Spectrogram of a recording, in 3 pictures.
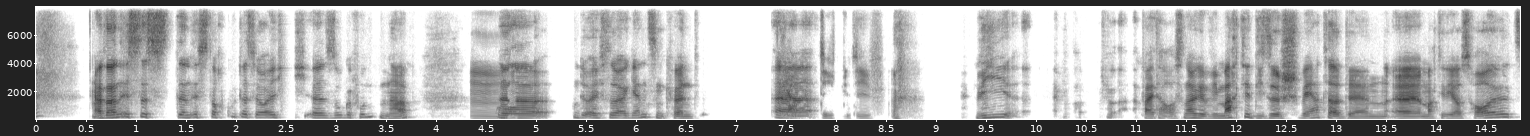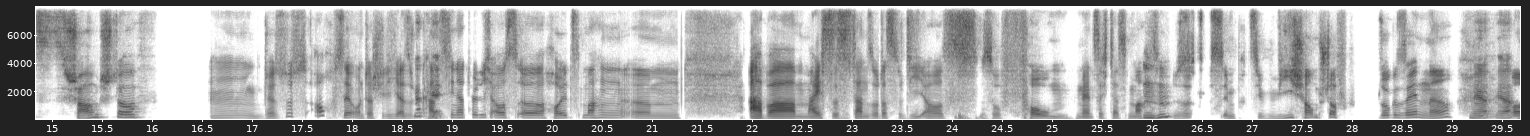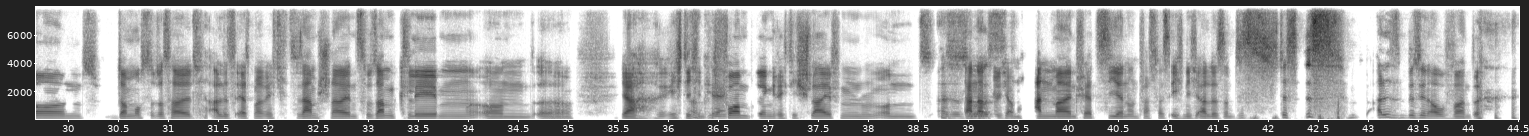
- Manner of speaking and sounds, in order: snort; other background noise; in English: "Foam"; drawn out: "und"; stressed: "ist"; laugh
- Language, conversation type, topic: German, unstructured, Wie bist du zu deinem Lieblingshobby gekommen?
